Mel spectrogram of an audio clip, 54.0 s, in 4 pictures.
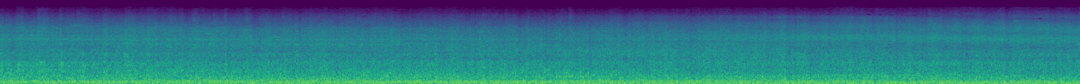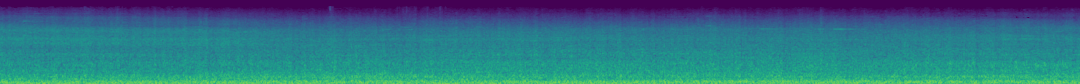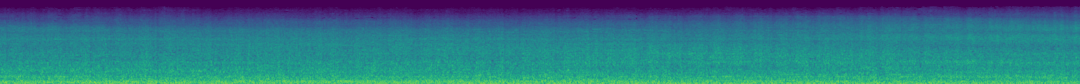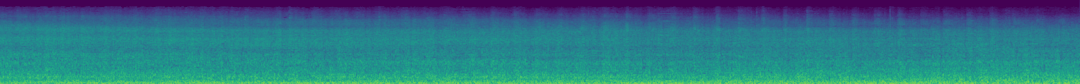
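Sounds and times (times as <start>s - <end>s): freight train wheels on rail: 0.0s - 54.0s.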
